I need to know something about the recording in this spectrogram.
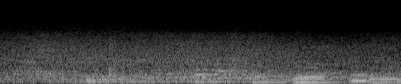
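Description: Live music from a band's soundcheck: several held notes, joined by low bass notes in the second half.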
